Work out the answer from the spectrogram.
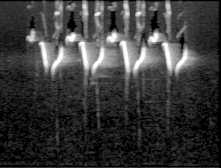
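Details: Gelatik batu (cinereous tit) masteran song: a brisk run of about five repeated two-part phrases, each a high thin note sliding steeply down then lifting, delivered in a clean rhythmic series with no other sounds.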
